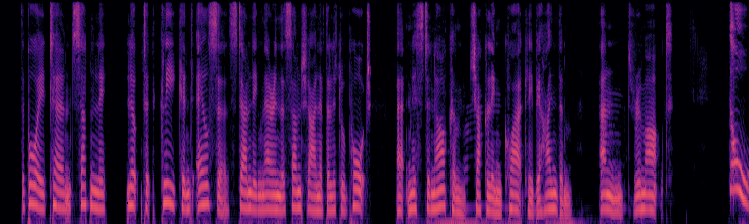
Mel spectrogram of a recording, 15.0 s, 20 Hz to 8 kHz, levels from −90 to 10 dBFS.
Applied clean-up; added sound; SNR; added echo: neural mask model DeepFilterNet 3.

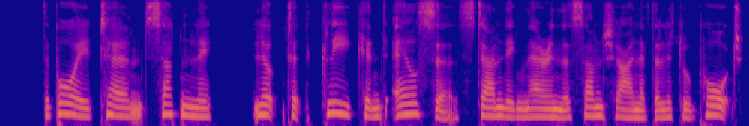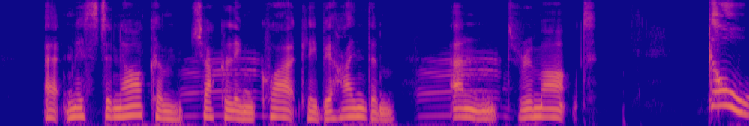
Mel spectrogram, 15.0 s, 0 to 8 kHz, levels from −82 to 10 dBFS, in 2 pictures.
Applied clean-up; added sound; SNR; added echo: neural mask model RNNoise.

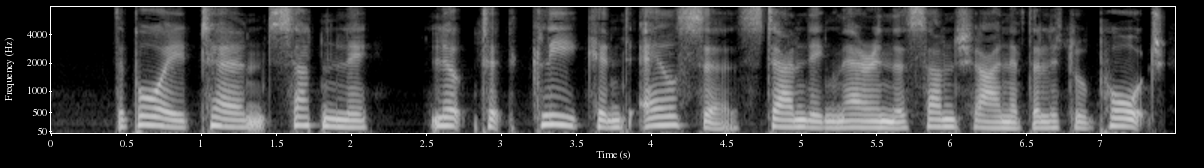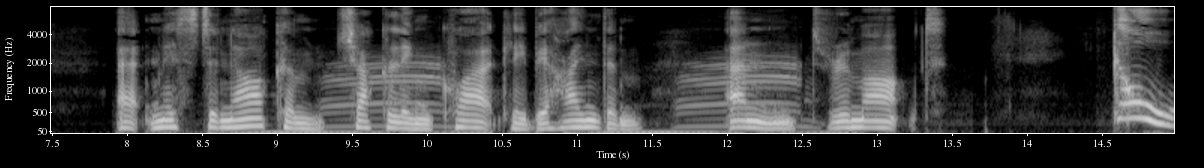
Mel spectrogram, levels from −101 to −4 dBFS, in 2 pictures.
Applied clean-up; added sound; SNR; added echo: none; Livestock, farm animals, working animals; 14 dB; none.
